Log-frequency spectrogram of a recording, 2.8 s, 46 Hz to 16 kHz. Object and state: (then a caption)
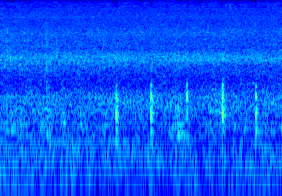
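Hollow tree trunk. Five hollow knocks on the trunk of a London plane tree that is hollow inside, each a short, sharp tap ringing around 500 Hz. The knocks are spaced about a third of a second apart over low, rumbling outdoor background noise.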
